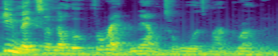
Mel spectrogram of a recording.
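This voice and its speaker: A woman talks in an animated tone with very wide pitch swings. Noticeable background noise and audible room echo surround her. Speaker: trauma expert speaker. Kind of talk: conference talk. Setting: stage with audience. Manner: loud.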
